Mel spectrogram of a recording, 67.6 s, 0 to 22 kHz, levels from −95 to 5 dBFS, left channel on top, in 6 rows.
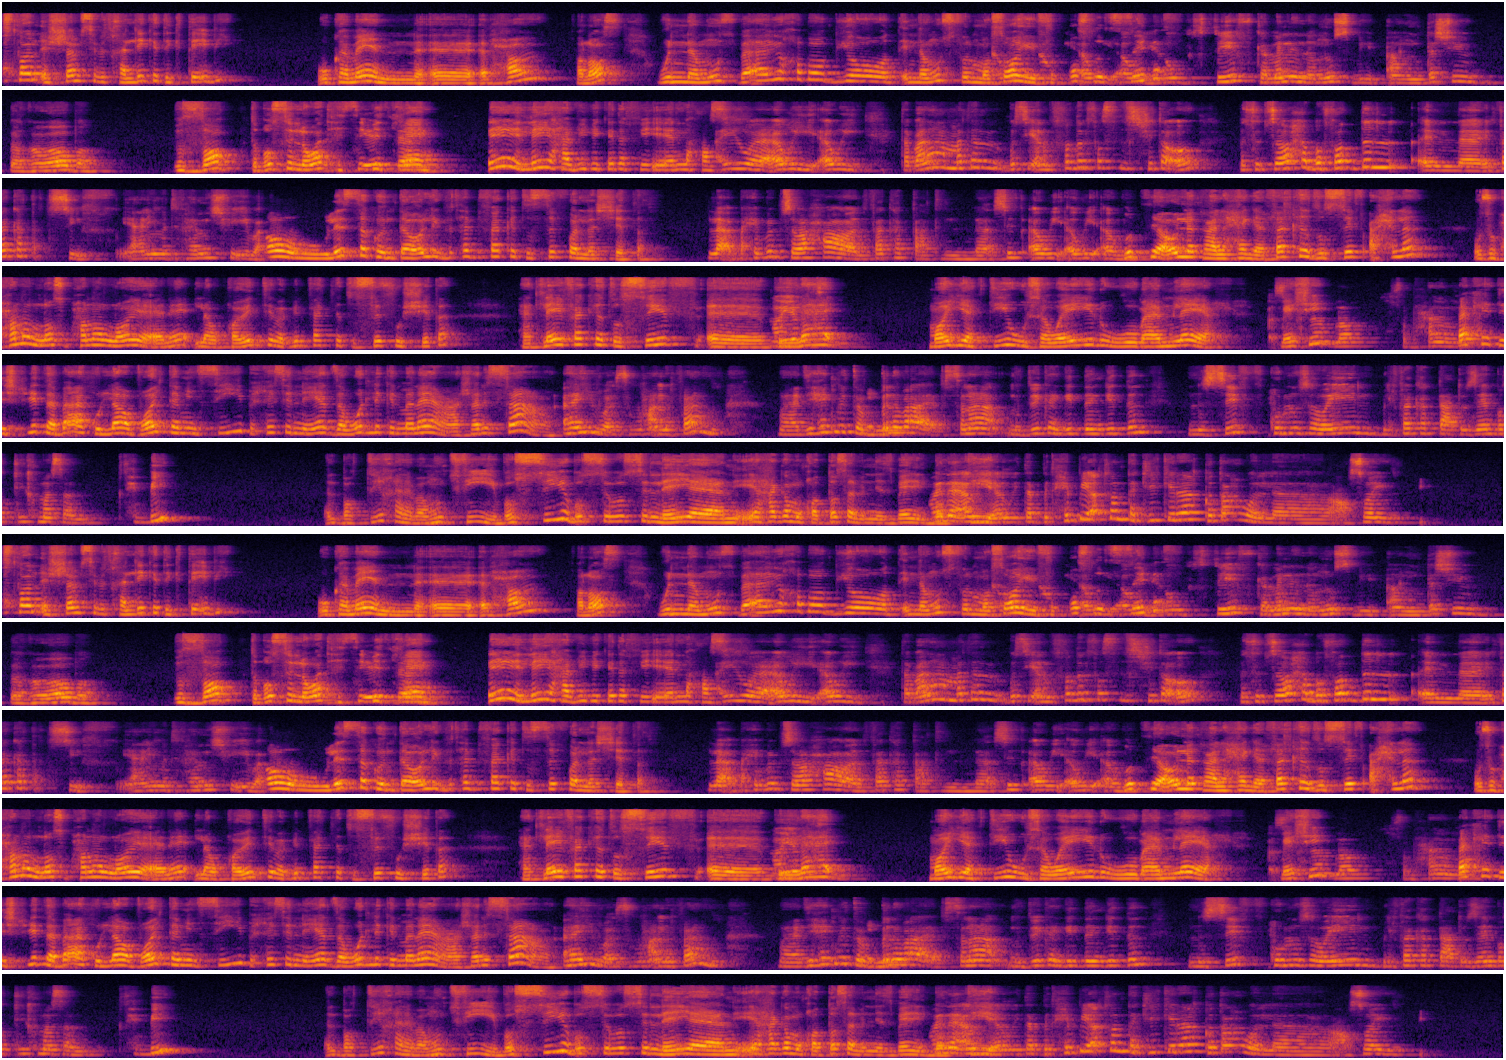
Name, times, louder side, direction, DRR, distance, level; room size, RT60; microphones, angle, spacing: voice 1, 0.0-1.7 2.4-8.7 12.6-13.9 14.3-14.5 14.9-16.7 24.5-27.4 30.9-33.2 33.6-37.2 37.7-40.0 40.8-43.0 43.4-43.7 44.7-49.2 51.5-51.8 58.7-63.8, equal, 5° left, 0.5 m, -20 dB
voice 2, 7.4-11.9 13.5-14.5 16.6-20.2 20.5-24.5 27.8-31.0 39.5-40.1 43.3-44.0 44.3-44.8 49.3-53.7 54.0-57.6 63.3-66.8, left 1 dB, 25° left, 1.0 m, -25 dB
7.4 x 3.8 x 3.7 m
head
